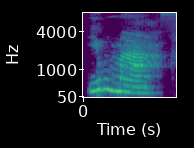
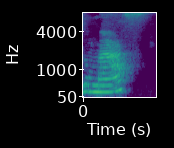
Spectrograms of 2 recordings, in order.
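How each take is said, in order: First: "mas" drawn out slowly with a full, long vowel; stressed second form. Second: Said in the usual way. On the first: Shown as a demonstration. Teacher contrasting two look-alike words, "mas" drawn out long. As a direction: stretch "mas" to set it apart. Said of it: "de mal". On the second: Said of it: "nós temos o mas e o mas".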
